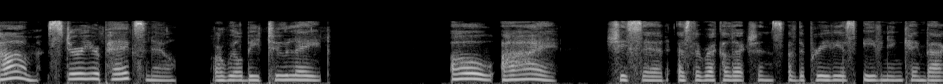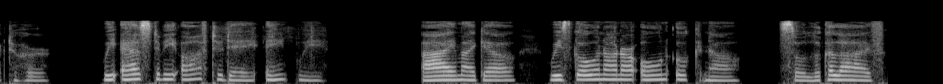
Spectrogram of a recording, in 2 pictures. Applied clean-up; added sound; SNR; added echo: none; none; none; none.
